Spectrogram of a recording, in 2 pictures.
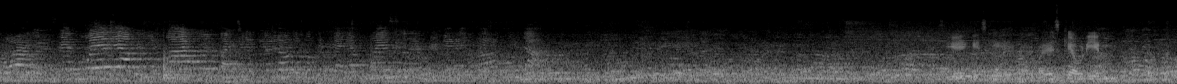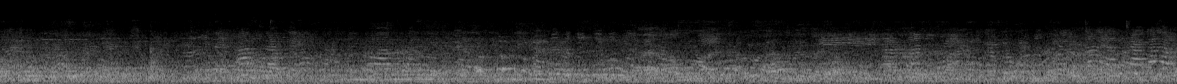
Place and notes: Cl., Medellín, Antioquia, Colombia - Parqueadero Los Molinos
Puesto de vacunación en el parqueadero.
Sonido tónico: Enfermera dando comunicado, personas hablando.
Señal sonora: Pasos, risas.
Se grabó con el micrófono de un celular.
Tatiana Flórez Ríos- Tatiana Martinez Ospino - Vanessa Zapata Zapata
